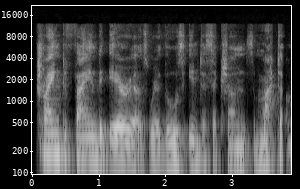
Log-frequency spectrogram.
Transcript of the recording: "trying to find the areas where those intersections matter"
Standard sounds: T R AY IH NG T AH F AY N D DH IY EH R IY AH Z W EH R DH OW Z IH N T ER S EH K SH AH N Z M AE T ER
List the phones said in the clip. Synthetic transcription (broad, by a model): T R AY IH NG T AH F AY N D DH IY EH R IY AH Z W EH R DH OW Z IH N T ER S EH K SH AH N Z M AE T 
